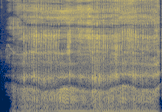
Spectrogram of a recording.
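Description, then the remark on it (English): A low, sustained animal growl from Buck rumbles loudly for about two seconds, steady and throaty with a slight rise and fall, no talking. “Buck stepped up to Dr. Rex and growled.”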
